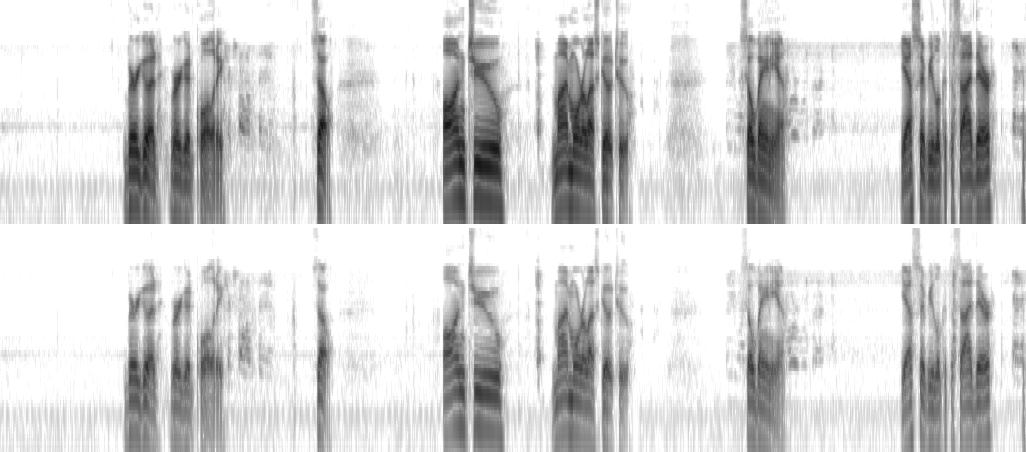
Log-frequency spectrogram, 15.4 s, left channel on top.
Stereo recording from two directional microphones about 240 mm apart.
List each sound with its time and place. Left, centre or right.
1.9 s speech: left
4.6 s a sound: left
6.6 s speech: left
10.1 s a sound: left
11.1 s speech: left
13.5 s speech: left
